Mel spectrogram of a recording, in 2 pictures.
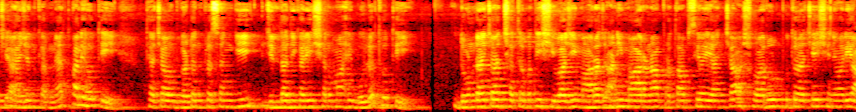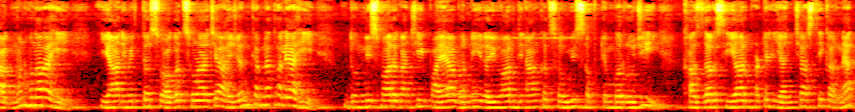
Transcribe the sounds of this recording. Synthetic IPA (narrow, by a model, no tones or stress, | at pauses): t͡ɕeajod͡ʑənkəɾɳjat̪aleɦot̪et̪jat͡ɕjaud̪ɡʱaʈənpɾəsəŋɡiːd͡ʑilːad̪ʱikaɾiːɕəɾmaɦebolət̪ɦot̪e | d̪oɳɖat͡ɕjakt͡ɕʰət̪ɾəpət̪iːɕiʋad͡ʑiːməɦaɾad͡ʑaɽ̃iməɦaɾɳ̃apɾət̪apsjəjaɲt͡ɕjaəɕʋaɾuːɾput̪ɾat͡ɕeɕiniʋaɾiːaɡmənɦoɽ̃aɾaɦe | janimit̪ːəsʋaɡət̪soɭat͡seajod͡ʑənkəɾɳjat̪aleaɦe | d̪onːiːsmaɦaɾəkãɲt͡ɕiːpajabʱəɾɳiːɾəʋiʋaɾd̪inaŋkət͡səwʋiːsːəpʈembəɾːod͡ʑiː | kʰasd̪aɾsiaɾpaʈiljaɲt͡ɕjaəst̪ʰikəɾɳjat̪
